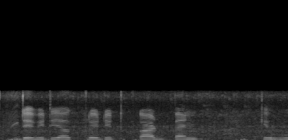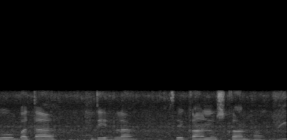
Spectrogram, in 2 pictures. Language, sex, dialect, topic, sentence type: Bhojpuri, female, Southern / Standard, banking, question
